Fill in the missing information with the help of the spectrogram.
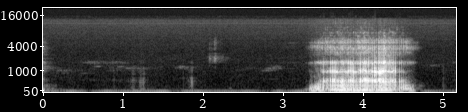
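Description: A single loud, rough, rattling inward snore lasting about a second, after faint quiet noises; a game sound effect of snoring.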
